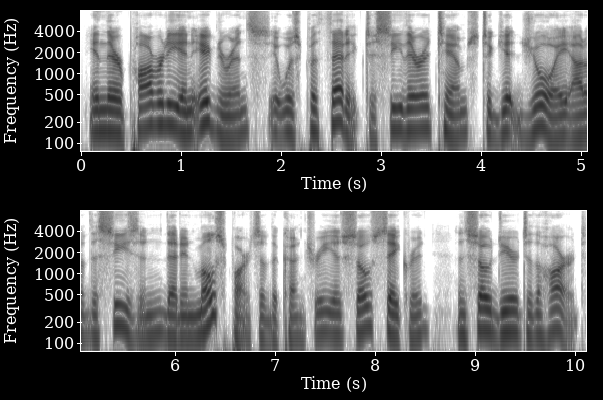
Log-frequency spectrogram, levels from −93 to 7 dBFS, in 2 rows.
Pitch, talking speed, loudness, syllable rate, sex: 140 Hz, 210 wpm, -19 LUFS, 4.8 syllables/s, male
